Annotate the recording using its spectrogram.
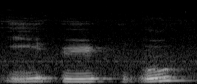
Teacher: die hochzungenvokale sind i u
